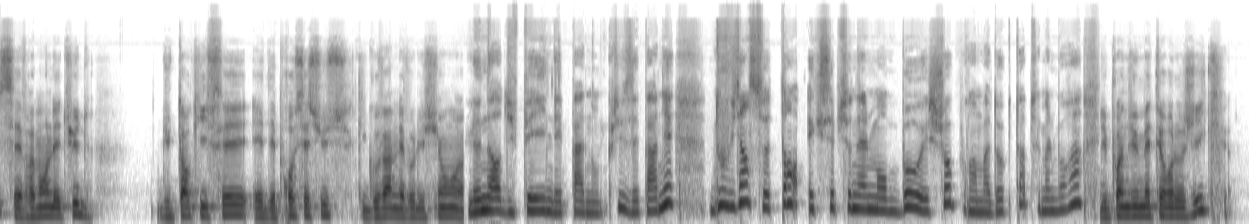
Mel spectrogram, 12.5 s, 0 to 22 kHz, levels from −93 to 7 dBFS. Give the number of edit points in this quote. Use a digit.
2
